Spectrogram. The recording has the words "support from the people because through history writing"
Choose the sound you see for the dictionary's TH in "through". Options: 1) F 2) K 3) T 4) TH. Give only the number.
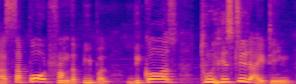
3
